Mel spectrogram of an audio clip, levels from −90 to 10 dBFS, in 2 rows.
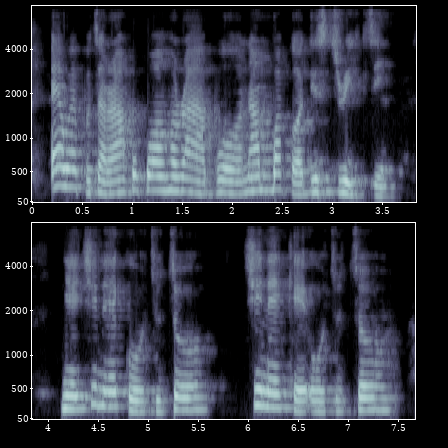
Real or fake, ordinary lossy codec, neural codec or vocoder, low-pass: fake; none; vocoder, 22.05 kHz, 80 mel bands, WaveNeXt; 7.2 kHz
